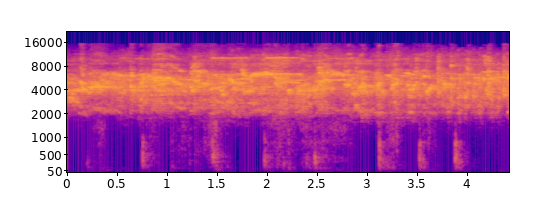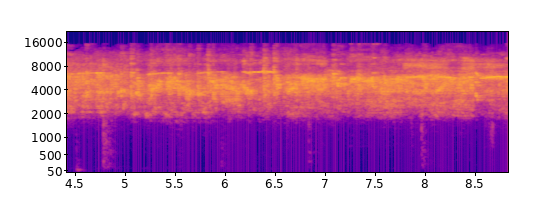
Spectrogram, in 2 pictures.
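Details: Swiftlets inside a swiftlet house, the walet birds filling the building with a continuous dense, high twittering chatter from many birds, broken by scattered sharp clicks and taps throughout.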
